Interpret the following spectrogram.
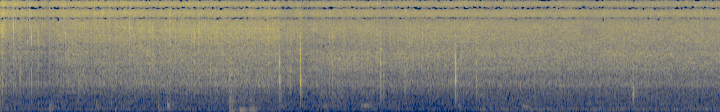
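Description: Pineapple and tomato chunks sizzling in hot oil with garlic in a nonstick frying pan. The sizzle swells as the food goes in, then settles to a steady frying hiss. A metal spoon stirring the food clicks sharply against the pan about six times.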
